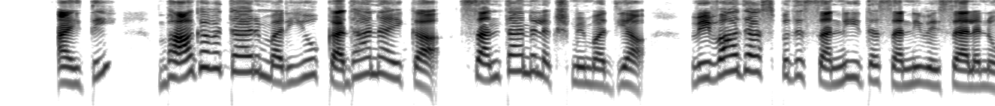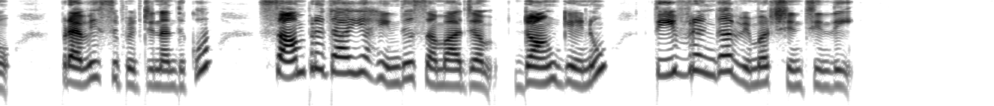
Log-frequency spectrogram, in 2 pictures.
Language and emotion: Telugu, neutral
